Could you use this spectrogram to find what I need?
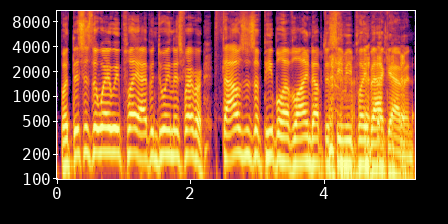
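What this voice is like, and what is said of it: Imitates another person's voice. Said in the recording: “That was my Trump impression ... especially with the hand motion ... Trump-like”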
